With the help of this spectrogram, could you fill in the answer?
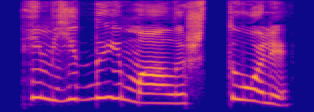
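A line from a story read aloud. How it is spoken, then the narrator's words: Whining. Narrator (Russian): Кира захныкала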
